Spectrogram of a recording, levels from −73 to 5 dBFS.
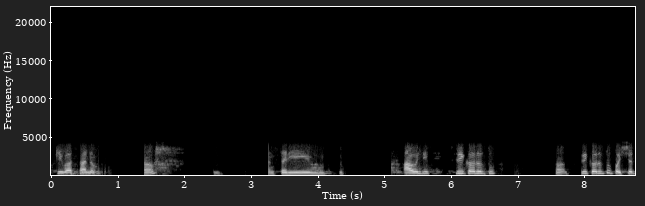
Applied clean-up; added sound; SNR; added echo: none; none; none; none.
